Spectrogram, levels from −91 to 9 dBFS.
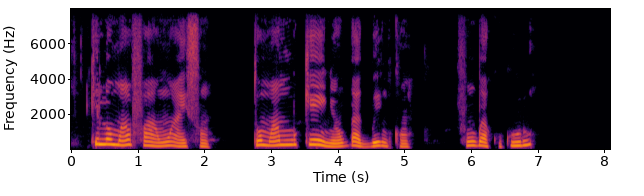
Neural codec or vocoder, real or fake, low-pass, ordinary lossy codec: none; real; none; none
